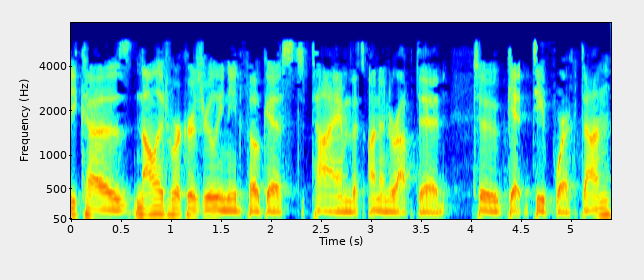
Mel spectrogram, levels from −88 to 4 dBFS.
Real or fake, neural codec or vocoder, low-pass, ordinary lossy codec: real; none; 7.2 kHz; MP3, 24 kbps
